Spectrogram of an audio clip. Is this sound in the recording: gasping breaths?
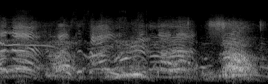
no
